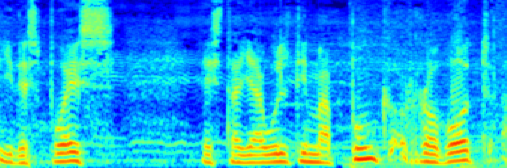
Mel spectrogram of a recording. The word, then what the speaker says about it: Punk Robot: Punk Robot, me hace falta pronunciar bien la K.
